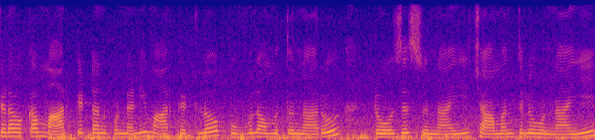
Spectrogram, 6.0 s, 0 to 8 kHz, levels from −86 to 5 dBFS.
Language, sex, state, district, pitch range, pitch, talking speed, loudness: Telugu, female, Andhra Pradesh, Visakhapatnam, 140-200 Hz, 185 Hz, 120 wpm, -19 LUFS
